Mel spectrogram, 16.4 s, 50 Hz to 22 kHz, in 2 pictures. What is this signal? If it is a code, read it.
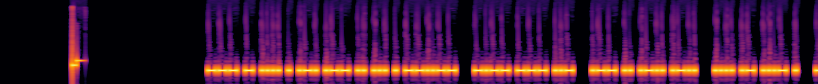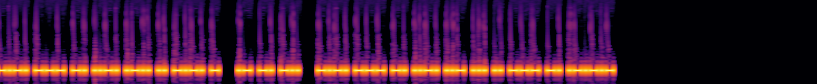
Morse code, heard as a keyed tone, about 41 wpm, 700 Hz. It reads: OTHERWISE, YOU WILL HAVE CONFLICT AND CONFUSION.
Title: Sentences from Top 1600 Words 45wpm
